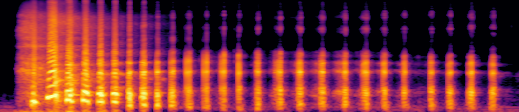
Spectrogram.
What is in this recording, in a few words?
guy awkward laughing voic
